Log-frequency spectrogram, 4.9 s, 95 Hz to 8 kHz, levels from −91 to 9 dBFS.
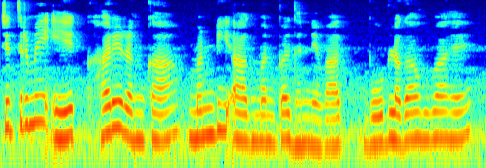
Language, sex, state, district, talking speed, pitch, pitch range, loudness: Hindi, female, Uttar Pradesh, Lalitpur, 175 wpm, 210 Hz, 200-230 Hz, -15 LUFS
